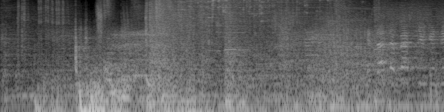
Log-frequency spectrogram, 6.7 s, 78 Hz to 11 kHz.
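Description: A grenade blast in the Mass Effect 3 combat: a heavy booming thump rolls out amid continuous loud gunfire and battle noise, with a second burst shortly after and voices talking over the din.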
